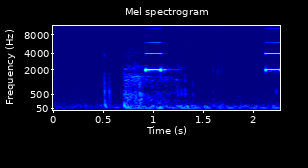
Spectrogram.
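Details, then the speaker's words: Smoke detector that never worked properly since the house was built, eating batteries fast: two short, high, sharp chirps about a second apart in a quiet room; low-battery chirp. "my smoke detectors have never worked properly um they go through batteries real quick they chirp"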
